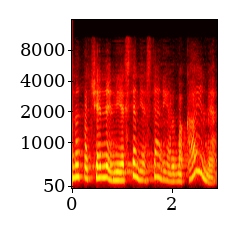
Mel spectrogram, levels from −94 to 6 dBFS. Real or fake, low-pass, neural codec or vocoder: fake; 10.8 kHz; codec, 24 kHz, 0.9 kbps, WavTokenizer, medium music audio release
